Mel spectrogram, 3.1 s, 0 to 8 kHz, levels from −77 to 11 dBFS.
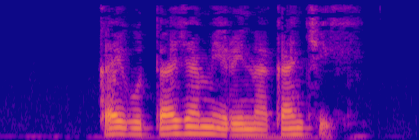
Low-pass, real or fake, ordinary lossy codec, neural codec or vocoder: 7.2 kHz; real; MP3, 32 kbps; none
